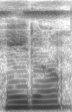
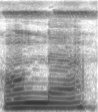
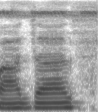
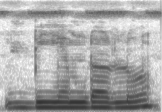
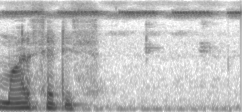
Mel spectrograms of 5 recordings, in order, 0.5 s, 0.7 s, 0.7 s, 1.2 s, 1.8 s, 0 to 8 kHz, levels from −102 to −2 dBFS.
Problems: constant background noise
